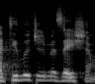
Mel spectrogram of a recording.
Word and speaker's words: delegitimization: So Alma's mission is actually to fight the delegitimation of Israel, or to fight the delegitimation, I'm saying that correctly? – Yeah, delegitimization, we got you. – Delegitimization, I'll say it again.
